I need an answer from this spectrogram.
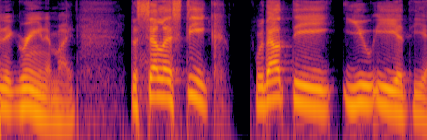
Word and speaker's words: Celestiq: And I don't know if they pronounce it that way, but it's C-E-L-E-S-T, like Celeste. And I guess the I fits in there too, Celeste, unless you thought the C-E-L-E was more like celery.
